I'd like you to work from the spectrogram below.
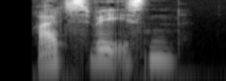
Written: retsvæsen

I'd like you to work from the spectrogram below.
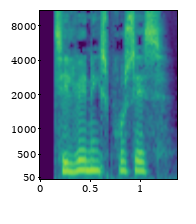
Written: tilvænningsproces

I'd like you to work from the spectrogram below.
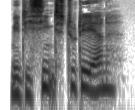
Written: medicinstuderende

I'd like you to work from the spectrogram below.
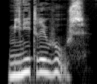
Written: minidrivhus

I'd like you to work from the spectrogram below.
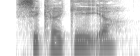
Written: segregere

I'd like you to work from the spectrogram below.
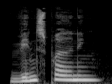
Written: vindspredning

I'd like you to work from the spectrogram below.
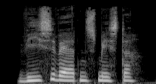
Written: viceverdensmester

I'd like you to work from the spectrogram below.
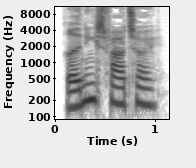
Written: redningsfartøj

